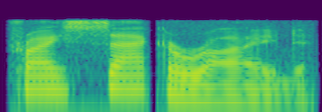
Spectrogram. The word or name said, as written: trisaccharide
